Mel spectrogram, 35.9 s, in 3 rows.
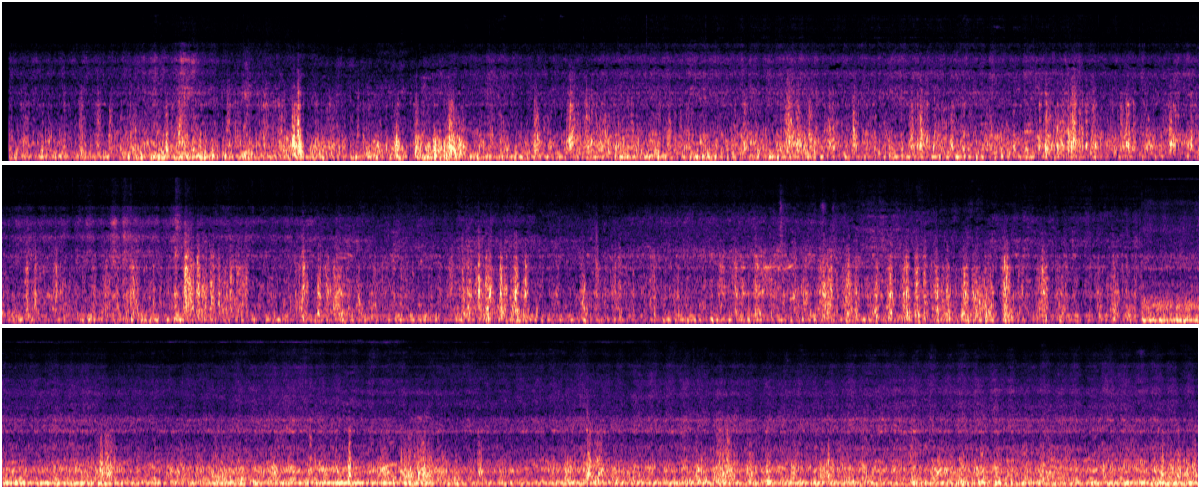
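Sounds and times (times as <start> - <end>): train rumble and rushing air: 0.0 - 35.9
wheels clicking over rails: 0.1 - 23.4.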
